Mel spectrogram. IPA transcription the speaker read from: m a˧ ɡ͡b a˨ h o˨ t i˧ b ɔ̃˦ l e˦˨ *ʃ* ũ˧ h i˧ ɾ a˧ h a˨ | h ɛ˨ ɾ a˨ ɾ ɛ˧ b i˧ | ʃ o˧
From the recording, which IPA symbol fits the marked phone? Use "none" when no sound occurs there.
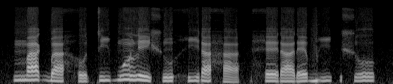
ʃ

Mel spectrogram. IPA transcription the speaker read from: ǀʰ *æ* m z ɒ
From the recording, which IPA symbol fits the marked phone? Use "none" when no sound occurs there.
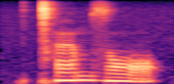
æ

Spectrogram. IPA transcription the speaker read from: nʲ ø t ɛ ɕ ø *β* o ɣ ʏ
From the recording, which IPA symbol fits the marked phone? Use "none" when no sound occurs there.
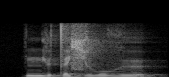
β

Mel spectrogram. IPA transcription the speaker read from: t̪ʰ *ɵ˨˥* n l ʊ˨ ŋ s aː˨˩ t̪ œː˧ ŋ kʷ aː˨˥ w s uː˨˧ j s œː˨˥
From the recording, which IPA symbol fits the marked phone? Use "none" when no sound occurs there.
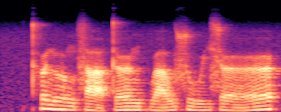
ɵ˧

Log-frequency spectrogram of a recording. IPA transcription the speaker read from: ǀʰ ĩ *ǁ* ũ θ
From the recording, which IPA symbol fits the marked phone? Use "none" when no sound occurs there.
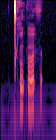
k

